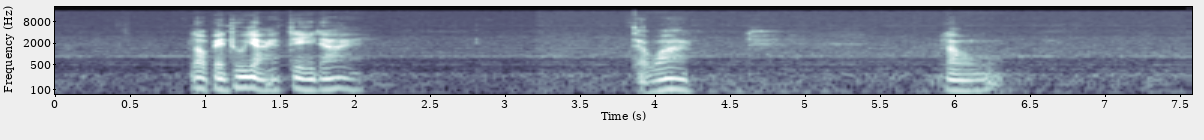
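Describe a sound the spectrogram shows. A young man speaks quietly up close.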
